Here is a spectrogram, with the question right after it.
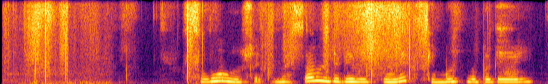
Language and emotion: Russian, positive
